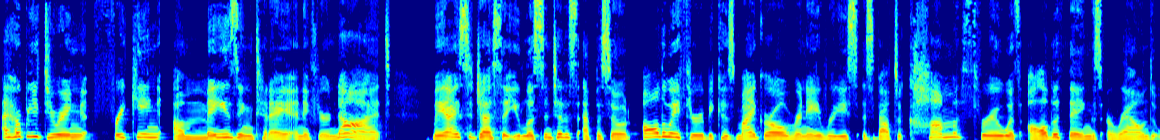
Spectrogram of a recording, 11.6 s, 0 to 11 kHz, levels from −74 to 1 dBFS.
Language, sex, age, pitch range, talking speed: English, female, 20-39, 185-235 Hz, 200 wpm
